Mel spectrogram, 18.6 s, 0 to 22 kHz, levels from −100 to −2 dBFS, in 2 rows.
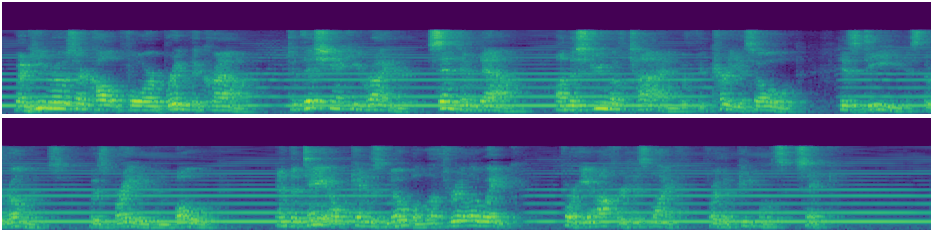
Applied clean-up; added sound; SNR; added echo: none; Bowed string instrument; 7 dB; reverberation time 0.7 s.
